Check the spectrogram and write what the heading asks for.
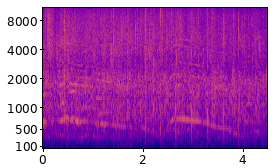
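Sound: audience applause and clapping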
